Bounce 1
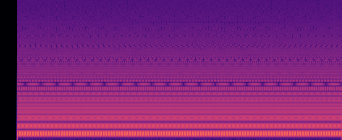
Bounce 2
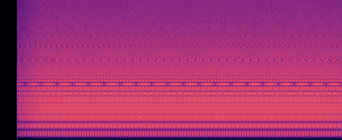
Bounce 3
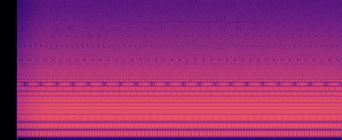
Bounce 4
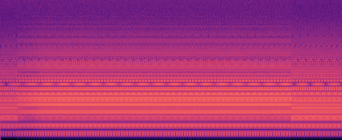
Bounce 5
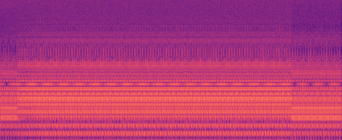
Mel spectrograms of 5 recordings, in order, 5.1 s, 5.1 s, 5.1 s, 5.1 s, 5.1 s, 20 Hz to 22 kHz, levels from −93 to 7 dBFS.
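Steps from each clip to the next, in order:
high-pass filter 910 Hz 12 dB per octave; automatic gain control gain up to 11 dB; level +3.5 dB
spectral tilt −2.5 dB per octave
meter weighting curve A; background noise violet −48 dBFS; backwards echo 760 ms −4 dB; level +3 dB
soft clipping −21.5 dBFS, distortion −7 dB; double-tracking delay 16 ms −10.5 dB; level +7.5 dB

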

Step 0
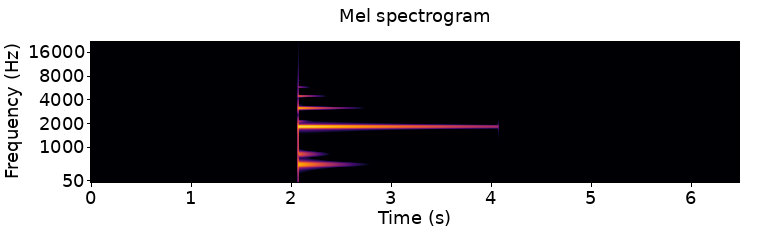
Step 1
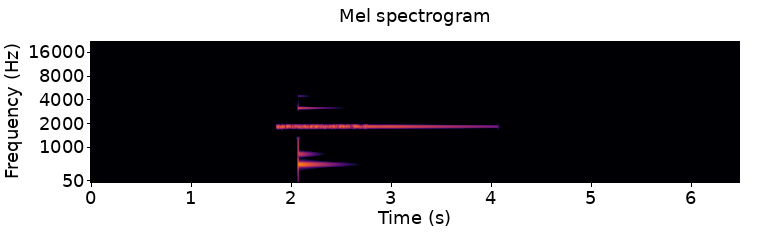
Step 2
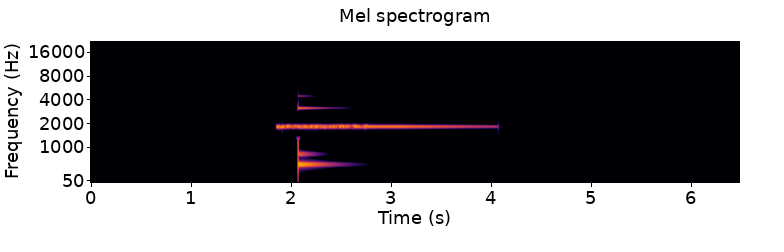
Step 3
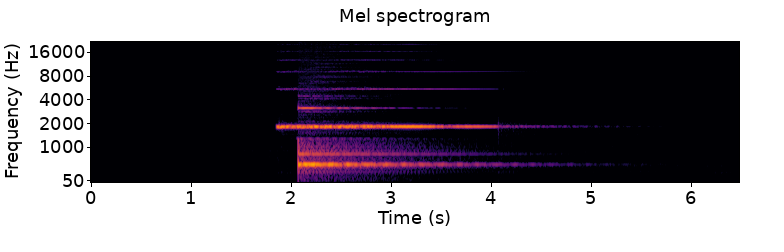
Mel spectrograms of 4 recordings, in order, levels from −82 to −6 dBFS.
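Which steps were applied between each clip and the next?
healed spectral selection 0:01.90–0:02.75, 1,300–3,000 Hz after; treble cut that deepens with the level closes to 1,700 Hz, closed at −27 dBFS; level −7.5 dB
automatic gain control gain up to 8 dB
mu-law and A-law mismatch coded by mu; feedback delay network reverb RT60 3.6 s, high-frequency decay 0.65×, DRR −4 dB; level −4 dB

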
